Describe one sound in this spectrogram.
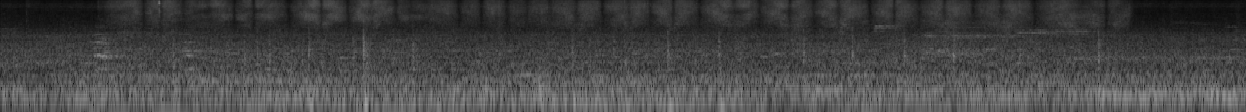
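A cloth rubs briskly across a chalkboard, wiping it clean.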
